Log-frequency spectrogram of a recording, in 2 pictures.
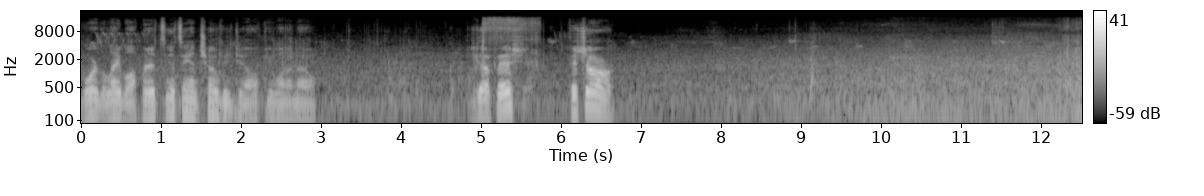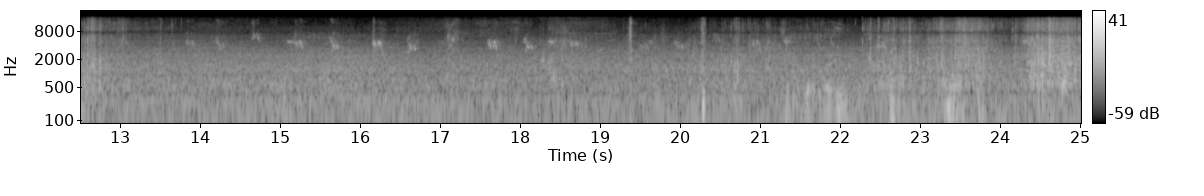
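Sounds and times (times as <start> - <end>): water lapping against boat hull: 1.5 - 5.8, 17.1 - 25.0.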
